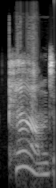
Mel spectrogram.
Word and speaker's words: can't: So can't is very often pronounced like I can do it. Normally can mean I can't do it. T is lost, right?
